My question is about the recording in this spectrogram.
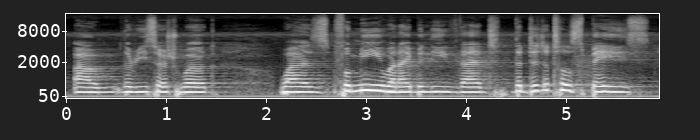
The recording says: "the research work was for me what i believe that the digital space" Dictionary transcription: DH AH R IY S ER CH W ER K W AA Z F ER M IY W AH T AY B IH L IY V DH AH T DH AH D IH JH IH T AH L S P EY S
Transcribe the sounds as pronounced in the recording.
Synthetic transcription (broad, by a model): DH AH R IY S ER CH W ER K W AA Z F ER M IY W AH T AY B IH L IY V DH AH T DH AH D IH JH IH T AH L S P EY S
